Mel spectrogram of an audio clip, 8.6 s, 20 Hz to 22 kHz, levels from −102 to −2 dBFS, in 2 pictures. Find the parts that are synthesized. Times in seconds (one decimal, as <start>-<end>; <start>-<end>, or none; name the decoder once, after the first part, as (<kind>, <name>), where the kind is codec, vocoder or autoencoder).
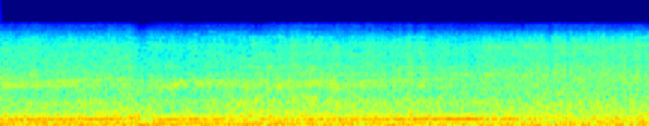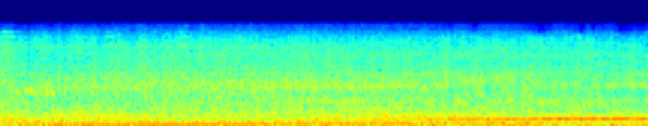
1.5-2.4 (codec, HILCodec); 7.1-8.6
